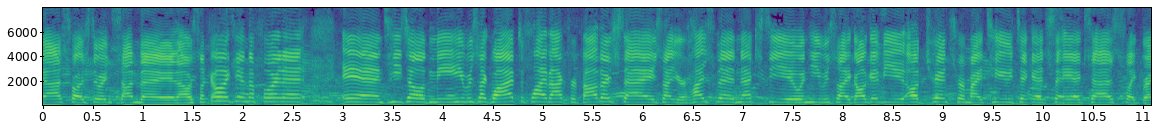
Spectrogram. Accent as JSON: {"language": "English", "town": "Baltimore", "region": "Maryland", "country": "United States", "said": "I'm from Baltimore."}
